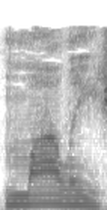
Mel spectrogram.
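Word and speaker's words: Magli: It was from a size 12 Bruno Mali shoe. It's M-A-G-L-I, but I think it's pronounced Mali. The G is silent.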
